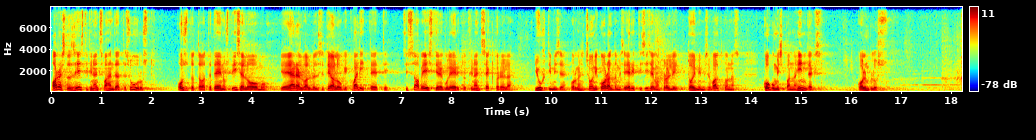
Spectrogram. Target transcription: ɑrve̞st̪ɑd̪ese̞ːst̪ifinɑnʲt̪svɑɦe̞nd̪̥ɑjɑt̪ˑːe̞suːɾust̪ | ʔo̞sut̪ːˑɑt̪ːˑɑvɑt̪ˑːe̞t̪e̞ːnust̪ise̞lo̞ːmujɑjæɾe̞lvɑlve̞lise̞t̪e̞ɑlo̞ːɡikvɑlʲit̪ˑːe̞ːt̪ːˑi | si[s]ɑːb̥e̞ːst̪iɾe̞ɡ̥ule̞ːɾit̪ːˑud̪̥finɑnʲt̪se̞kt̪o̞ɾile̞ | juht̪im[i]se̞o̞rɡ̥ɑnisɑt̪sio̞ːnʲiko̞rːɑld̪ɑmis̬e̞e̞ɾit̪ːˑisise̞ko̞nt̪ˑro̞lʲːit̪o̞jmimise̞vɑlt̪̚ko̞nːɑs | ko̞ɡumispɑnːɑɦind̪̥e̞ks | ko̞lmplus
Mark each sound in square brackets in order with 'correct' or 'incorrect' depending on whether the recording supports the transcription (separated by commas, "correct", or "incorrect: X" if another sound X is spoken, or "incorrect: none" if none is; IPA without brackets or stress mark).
incorrect: sː, correct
